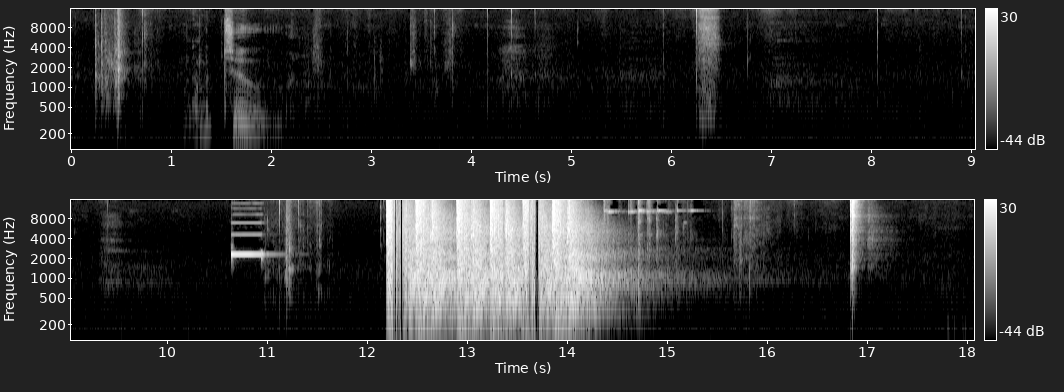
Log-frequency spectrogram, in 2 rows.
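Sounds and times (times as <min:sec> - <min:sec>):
shot timer beep: 0:10.6 - 0:11.2
rapid pistol shots echoing: 0:12.2 - 0:14.8.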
